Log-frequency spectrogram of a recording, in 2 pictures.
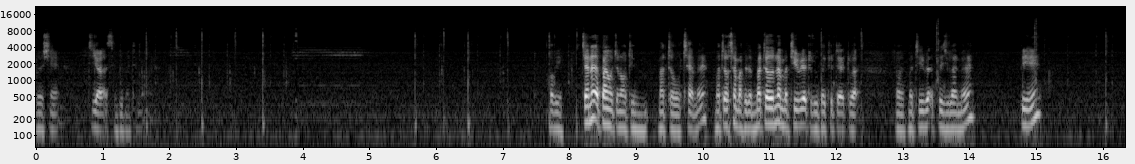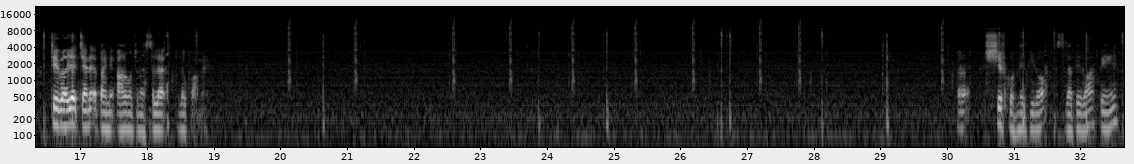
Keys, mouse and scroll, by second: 13.4 click, 20.1-27.2 drag, 28.7-30.4 right drag.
